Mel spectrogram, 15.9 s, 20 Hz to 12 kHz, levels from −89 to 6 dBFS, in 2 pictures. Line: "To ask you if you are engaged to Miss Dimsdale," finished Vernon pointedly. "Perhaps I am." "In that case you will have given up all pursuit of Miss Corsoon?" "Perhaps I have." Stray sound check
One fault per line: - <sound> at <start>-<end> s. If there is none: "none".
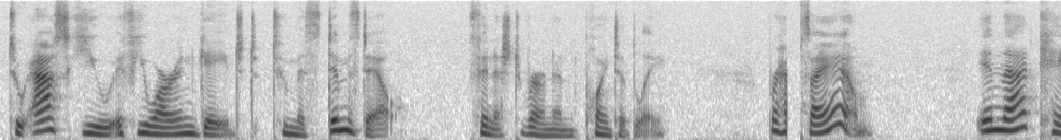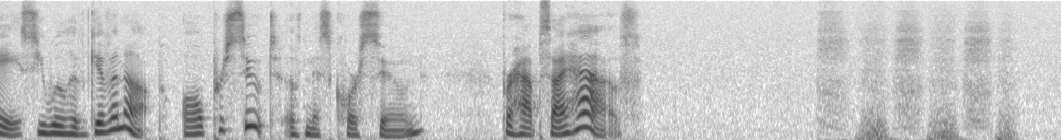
- dropout at 5.9-6.0 s
- breath at 14.1-15.6 s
